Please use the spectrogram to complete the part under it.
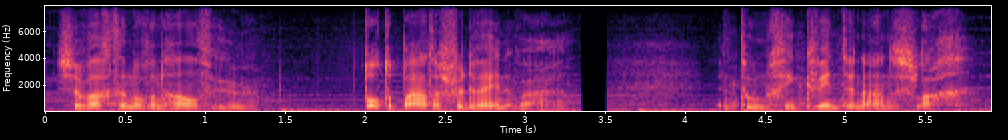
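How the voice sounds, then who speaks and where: An actor narrating a radio drama as a storytelling angel reporting events. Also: male voice, medium pitch, lively intonation, normal speed, creaky, fairly bright tone. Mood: measured, suspenseful. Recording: music under the voice.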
